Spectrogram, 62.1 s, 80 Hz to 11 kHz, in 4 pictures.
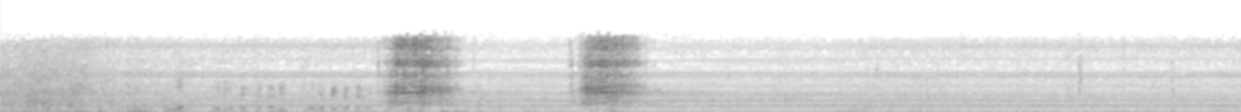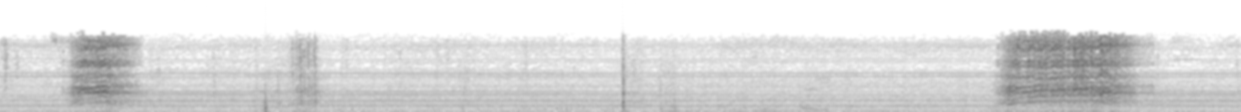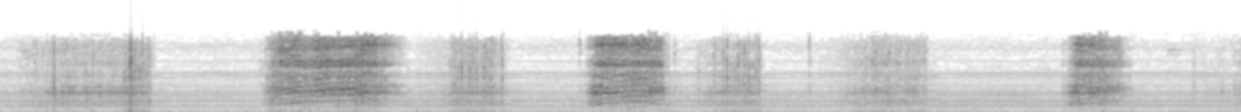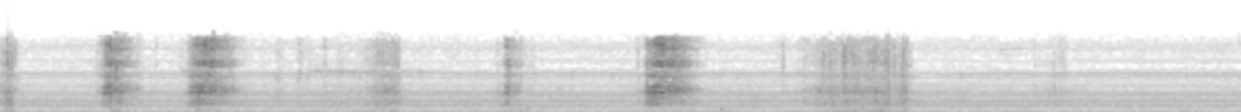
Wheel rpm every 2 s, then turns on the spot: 0, 0, 20, 20, 0, 0, 0, 0, 20, 10, 0, 0, 0, 0, 80, 10, 20, 70, 20, 50, 20, 10, 20, 10, 20, 10, 0, 10, 20, 0, 0.
32-34 36-40 42-44 50-52 56-58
